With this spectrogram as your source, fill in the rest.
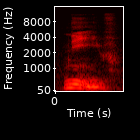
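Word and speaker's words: Niamh: And that one is Neve.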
